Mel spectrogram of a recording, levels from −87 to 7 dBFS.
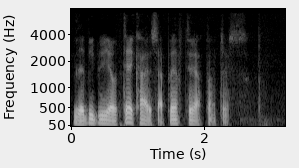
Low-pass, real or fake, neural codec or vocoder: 7.2 kHz; fake; codec, 16 kHz, 1.1 kbps, Voila-Tokenizer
